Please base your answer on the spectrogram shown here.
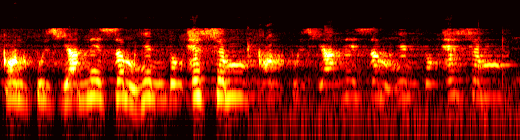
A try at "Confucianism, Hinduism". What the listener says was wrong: He's emphasizing the ism. It should be like Hinduism, Confucianism.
